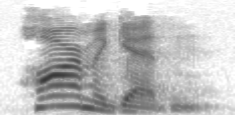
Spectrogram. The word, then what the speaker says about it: Armageddon: Actually, in Hebrew, it would be pronounced Harmageddon. In Hebrew, it would be pronounced H, Har. And it means Mount Megiddo.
